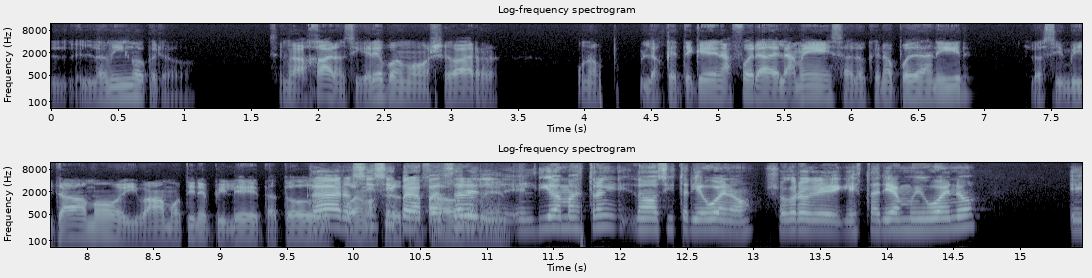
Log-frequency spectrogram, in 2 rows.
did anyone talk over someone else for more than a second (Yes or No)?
Yes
